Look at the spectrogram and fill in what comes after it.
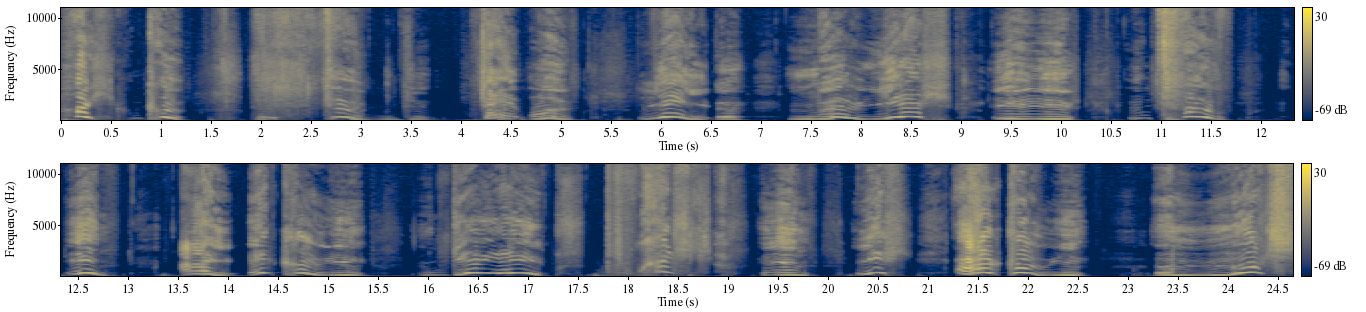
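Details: Adult with cerebral palsy who uses a wheelchair and walker and reports a speech disability; his speech is revoiced by another speaker; dysarthria (cerebral palsy).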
